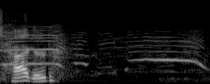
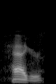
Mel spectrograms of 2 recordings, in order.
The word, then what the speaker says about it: Haggard: It was Maddox Haggard. Say it like that, Haggard, right? Haggard or Haggard, but I'm thinking it's probably like Merle Haggard.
